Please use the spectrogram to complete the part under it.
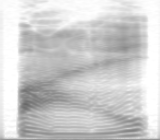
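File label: "bai", Chinese, third tone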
